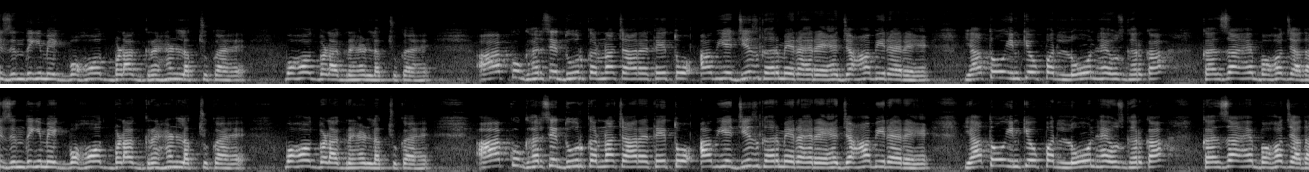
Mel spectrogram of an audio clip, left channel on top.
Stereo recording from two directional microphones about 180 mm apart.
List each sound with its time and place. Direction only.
0.0 s a woman's voice: 35° right (ahead or behind)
